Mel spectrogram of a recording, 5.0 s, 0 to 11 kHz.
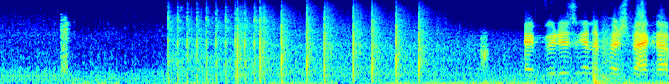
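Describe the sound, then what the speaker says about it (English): Mortar and gunfire boom and crackle in a military video game, a rapid series of sharp distant-sounding reports building into a denser burst of explosions, with voices talking over the combat. "Mortars going on Mark 8."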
